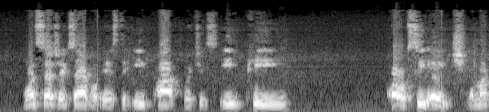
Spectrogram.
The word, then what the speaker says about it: Epoch: The Epoch Cassette Vision, 1981.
